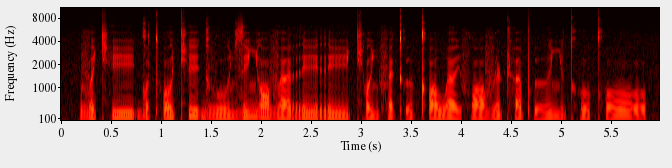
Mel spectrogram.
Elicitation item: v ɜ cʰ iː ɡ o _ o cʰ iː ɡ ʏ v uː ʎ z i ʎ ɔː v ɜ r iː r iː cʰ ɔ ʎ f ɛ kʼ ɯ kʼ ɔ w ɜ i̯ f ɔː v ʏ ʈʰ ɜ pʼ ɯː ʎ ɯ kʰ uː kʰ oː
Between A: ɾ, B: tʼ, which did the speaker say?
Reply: B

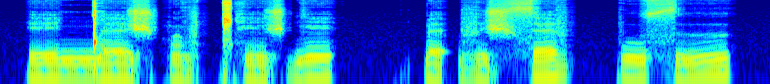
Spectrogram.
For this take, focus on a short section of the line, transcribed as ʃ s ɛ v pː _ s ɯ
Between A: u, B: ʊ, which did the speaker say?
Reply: A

